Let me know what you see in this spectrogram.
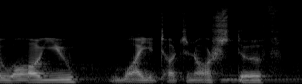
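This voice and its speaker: A man's put-on character voice in a fairly low pitch, growling and rumbling at a moderate pace, over clear background noise. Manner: suspicious, confrontational.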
